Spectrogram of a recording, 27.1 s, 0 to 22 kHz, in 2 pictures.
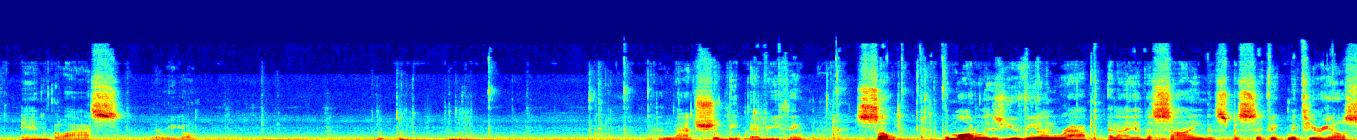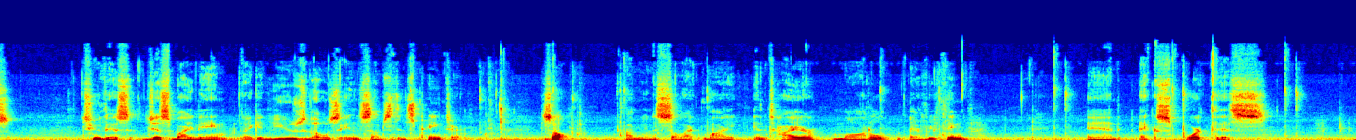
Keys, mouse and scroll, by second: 4.0 ctrl+s, 4.6 alt+a, 4.9 middle click, 6.2 middle click, 7.6 ctrl+s, 7.9-8.3 scroll down 2, 8.3 middle click, 9.0 shift+middle click, 9.4 middle click, 17.2-17.6 scroll down 1, 17.6 middle click, 18.5 a, 19.1 shift+middle click, 19.5 scroll down 1, 19.8 middle click, 22.3 middle click, 24.1 click.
